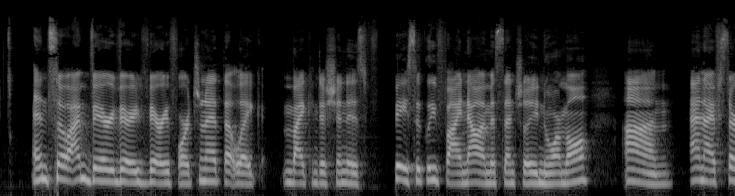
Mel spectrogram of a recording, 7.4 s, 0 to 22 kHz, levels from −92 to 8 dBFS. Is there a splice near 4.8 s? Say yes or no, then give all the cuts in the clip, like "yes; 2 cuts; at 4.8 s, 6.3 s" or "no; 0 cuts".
no; 0 cuts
